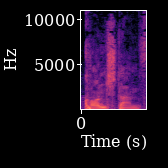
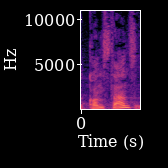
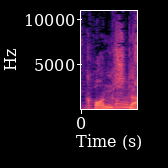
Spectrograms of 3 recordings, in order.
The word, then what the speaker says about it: Konstanz: Das Schöne ist, dass du auch Konstanz sagst. Ja, das ist ja auch die richtige Aussprache. Genau. Viele Norddeutsche sagen ja Konstanz, es ist Konstanz.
